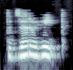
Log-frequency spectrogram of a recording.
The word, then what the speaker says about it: дзервит: Мурат дзервит. Мурат дзервит. Мурат слушает. Звук дз, который мы встречаем во втором слове, этот звук пишется как дз. Произносим как дз.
